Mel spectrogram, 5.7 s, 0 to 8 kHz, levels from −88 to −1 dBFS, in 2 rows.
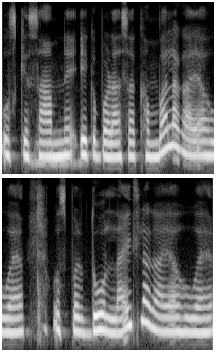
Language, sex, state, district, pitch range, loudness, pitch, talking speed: Hindi, male, Jharkhand, Garhwa, 205-230 Hz, -14 LUFS, 215 Hz, 170 wpm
